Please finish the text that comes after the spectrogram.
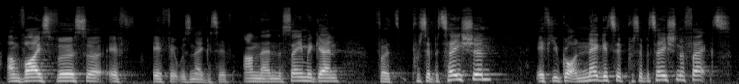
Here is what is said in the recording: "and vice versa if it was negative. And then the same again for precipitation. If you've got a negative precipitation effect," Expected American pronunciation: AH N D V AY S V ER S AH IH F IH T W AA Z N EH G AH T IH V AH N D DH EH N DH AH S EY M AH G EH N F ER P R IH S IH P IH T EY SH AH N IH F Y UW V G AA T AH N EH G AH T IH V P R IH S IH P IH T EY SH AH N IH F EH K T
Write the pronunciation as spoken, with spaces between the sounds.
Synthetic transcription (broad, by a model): AH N V AY S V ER S AH IH F IH T W AA Z N EH G AH T IH V AH N DH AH N DH AH S EY M AH G EH N F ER P R IH S IH P IH T EY SH AH N IH F Y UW V G AA T AH N EH G AH T IH V P R IH S IH P IH T EY SH AH N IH F EH K T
